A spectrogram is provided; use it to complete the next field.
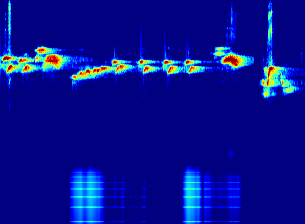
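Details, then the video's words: Training song of the orange-headed thrush for caged birds: a long run of slurred whistles drifting downward and back up, ending in a harsh chattering note, over an intermittent low hum. "TERAPI SUARA BURUNG ANIS MERAH DIJAMIN NYAUT DAN GACOR"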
